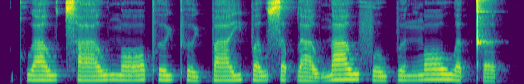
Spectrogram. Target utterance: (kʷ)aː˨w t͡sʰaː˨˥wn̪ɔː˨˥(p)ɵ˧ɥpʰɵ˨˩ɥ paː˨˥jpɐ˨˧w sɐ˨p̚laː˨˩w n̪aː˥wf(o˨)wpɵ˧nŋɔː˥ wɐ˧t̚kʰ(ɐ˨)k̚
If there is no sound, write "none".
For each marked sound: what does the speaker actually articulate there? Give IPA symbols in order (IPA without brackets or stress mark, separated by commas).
kʷʰ, pʰ, o˨, ɐ˨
